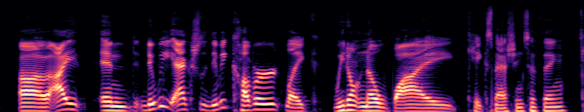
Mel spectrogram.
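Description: A man with an unremarkable speaking voice talks at a fairly slow pace, with hardly any pauses. His medium pitch varies in an ordinary way, and the recording is very clean with a silent background. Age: 20s. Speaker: podcast co-host. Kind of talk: casual chat. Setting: studio.

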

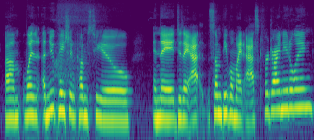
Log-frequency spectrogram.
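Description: A woman's plain, everyday voice at medium pitch, with ordinary pitch variation and a fairly slow pace. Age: 30s. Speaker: podcast host. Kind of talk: casual interview.

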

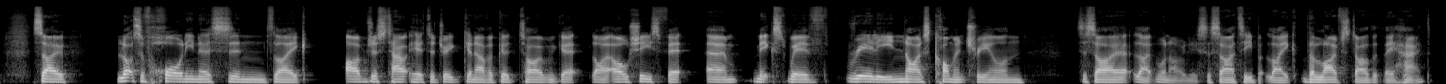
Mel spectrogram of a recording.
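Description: Someone with a British accent speaks at a moderate pace with fairly even intonation on a very clean recording with a silent background. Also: man, medium pitch for a man. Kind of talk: casual banter between friends, podcast. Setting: living in Germany, recording during lockdown.

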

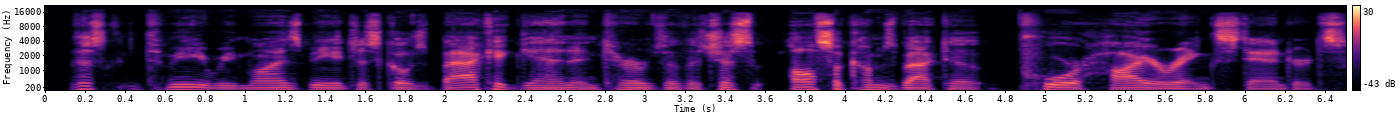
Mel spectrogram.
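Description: With an ordinary speaking voice, a man at a fairly low pitch talks at a moderate pace with fairly even intonation and hardly any pauses, in a very clean recording with a silent background. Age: 50s. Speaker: podcast co-host and business advisor. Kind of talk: casual professional discussion.

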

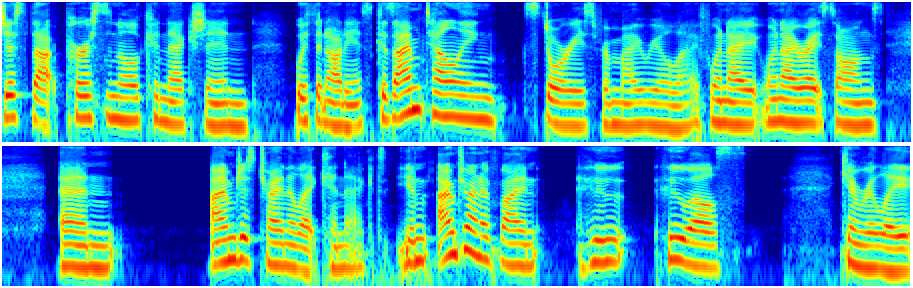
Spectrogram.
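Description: A woman's plain, everyday voice in an American accent, medium in pitch with ordinary pitch variation, fairly slow, on a very clean recording with a silent background. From Idaho, US. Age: 20s. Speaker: singer-songwriter. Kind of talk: casual chat.

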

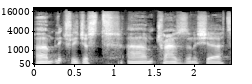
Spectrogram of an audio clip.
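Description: On a very clean recording with a silent background, a man speaks. His pitch is very deep and low, and he has a Birmingham accent. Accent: Brummie. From Birmingham, England. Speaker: recruitment business owner. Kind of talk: casual interview.

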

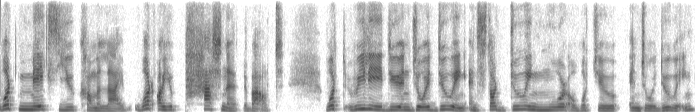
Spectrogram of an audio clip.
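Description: A woman with a Norwegian accent at medium pitch, very slow but with lively intonation, against a quiet background. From Norway. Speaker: life coach. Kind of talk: interview.

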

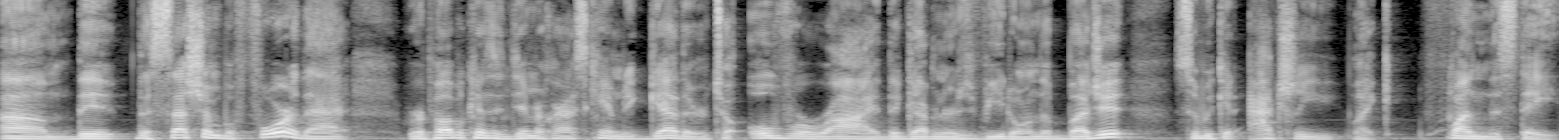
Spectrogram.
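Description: A man with an American accent, medium in pitch, somewhat breathy, very fast, with ordinary pitch variation. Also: hardly any pauses. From US West Coast, San Francisco Bay Area. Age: 20s. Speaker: cannabis company executive. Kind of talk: casual interview chat.

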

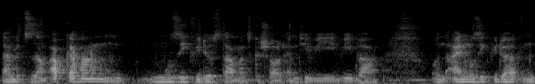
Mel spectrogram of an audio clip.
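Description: There is noticeable background noise and audible room echo. A man with a fairly low pitch talks at a fairly quick pace with fairly even intonation. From Berlin, Germany. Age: 20s. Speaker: dancer and choreographer. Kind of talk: casual chat.

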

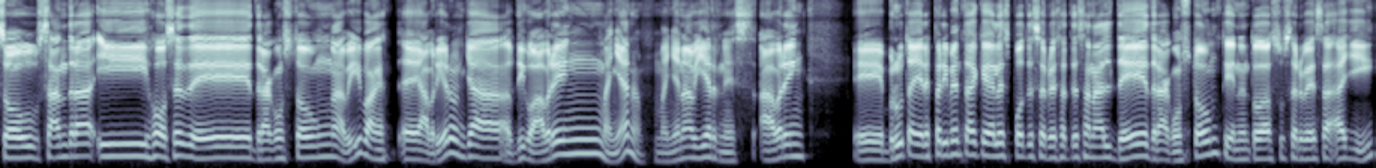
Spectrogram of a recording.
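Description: In a very clean recording with a silent background, a man with a fairly high pitch and a bright, sharp tone speaks at a fairly slow pace with ordinary pitch variation. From Puerto Rico, Caguas. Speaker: podcast host. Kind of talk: casual interview; podcast intro announcements.

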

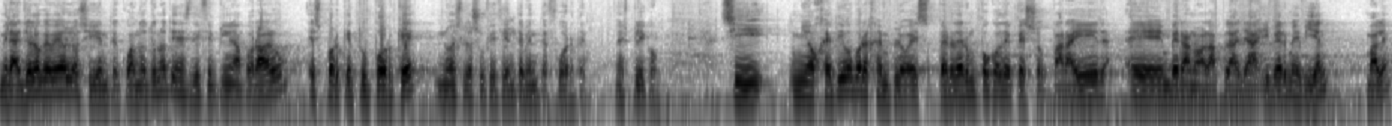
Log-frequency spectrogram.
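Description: Over noticeable background noise, a man talks at a moderate pace and medium pitch, with ordinary pitch variation. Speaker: fitness entrepreneur. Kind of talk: interview.

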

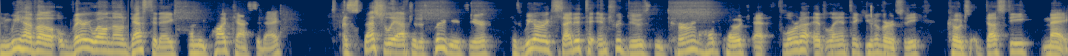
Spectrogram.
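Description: Fairly high in pitch, a man speaks in a normal speaking voice at a moderate pace with lively intonation. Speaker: podcast host. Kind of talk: scripted intro and interview.

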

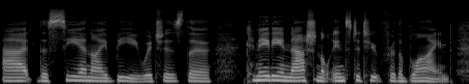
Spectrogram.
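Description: Heard in a very clean recording with a silent background, a woman uses an ordinary speaking voice at a fairly low pitch, moderate pace and ordinary pitch variation. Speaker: voice actor and singer. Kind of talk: casual interview chat.

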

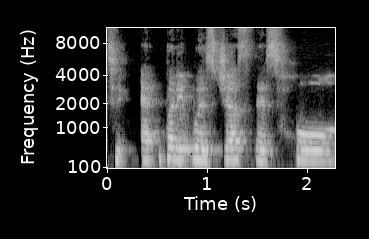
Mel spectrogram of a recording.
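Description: Somewhat breathy, a woman talks in an American accent. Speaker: business strategist and speaker. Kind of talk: casual interview chat.

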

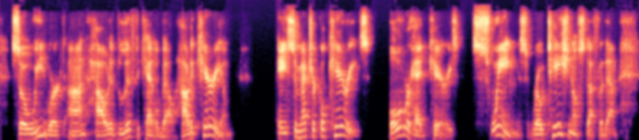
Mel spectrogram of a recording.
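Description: The man's fairly high voice has vocal fry. His pitch swings very widely. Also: moderate pace. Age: 50s. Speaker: occupational therapist. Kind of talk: interview.

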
